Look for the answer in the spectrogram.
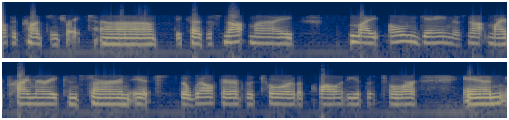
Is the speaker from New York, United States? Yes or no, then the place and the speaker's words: no; Boston, Massachusetts, United States; I'm from Boston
